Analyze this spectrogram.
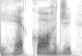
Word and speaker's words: recorde: E filantropo, gratuito, público e recorde são todas paroxítonas.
